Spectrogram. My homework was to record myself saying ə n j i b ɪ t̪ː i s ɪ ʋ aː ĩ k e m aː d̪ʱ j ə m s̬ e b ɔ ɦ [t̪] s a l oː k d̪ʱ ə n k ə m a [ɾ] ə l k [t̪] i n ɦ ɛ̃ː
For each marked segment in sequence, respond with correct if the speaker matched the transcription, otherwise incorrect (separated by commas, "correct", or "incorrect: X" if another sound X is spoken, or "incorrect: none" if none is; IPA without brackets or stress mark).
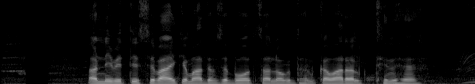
correct, correct, incorrect: t̪ʰ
